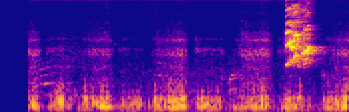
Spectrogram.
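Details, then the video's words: A Bloodhound napping after a long day out snores with deep, rumbling, rapidly repeated breaths. "Bloodhound snoring"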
